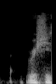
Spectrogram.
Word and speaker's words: Hrishi: I'm at Rishi, which is Hrishi. Rishi spelled with an H in the front.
